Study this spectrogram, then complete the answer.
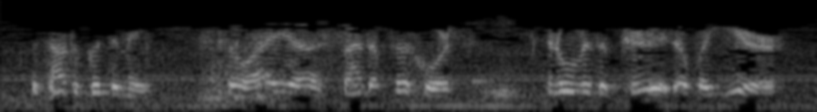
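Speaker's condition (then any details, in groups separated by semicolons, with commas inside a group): Stroke affecting throat muscles; first stroke about 3 years ago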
